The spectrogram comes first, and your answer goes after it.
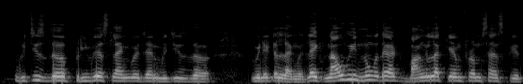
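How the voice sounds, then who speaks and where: With a Bengali accent, a man talks at a very fast pace. Noticeable background noise is present. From India, Bengal. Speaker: conference speaker. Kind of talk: lecture. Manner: halting, many fillers.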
